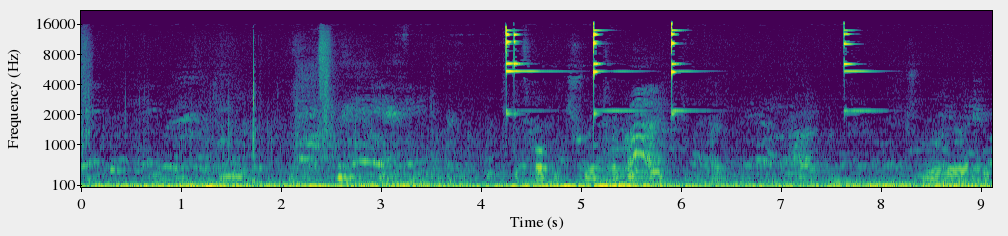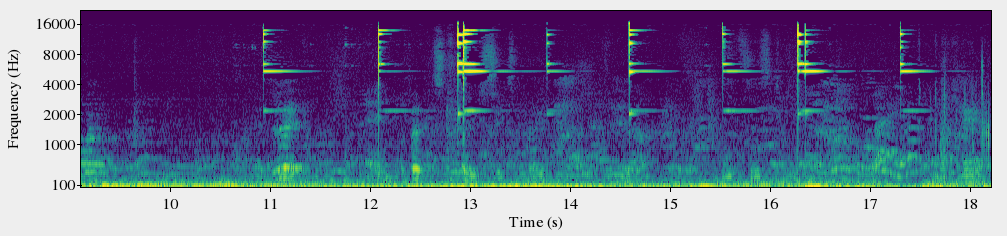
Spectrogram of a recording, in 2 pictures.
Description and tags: metal and glass chimes
one in a series of field recordings from a hardware store (ACE in palo alto). taken with a tascam DR-05.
